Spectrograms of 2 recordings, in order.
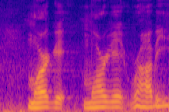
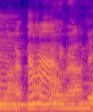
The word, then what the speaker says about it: Margot Robbie: I tweeted, this conversation came up on Twitter, and I posted a picture of Margaret Robbie. Is that how you say it? Margot Robbie.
